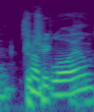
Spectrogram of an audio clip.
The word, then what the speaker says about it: trompe-l'oeil: Trompe-l'oeil. Oh, yeah. Trompe-l'oeil.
